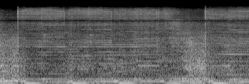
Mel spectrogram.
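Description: Electronic house music played loud over a club sound system, with a steady kick drum about three beats a second under synth notes and a swell of hiss near the end.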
